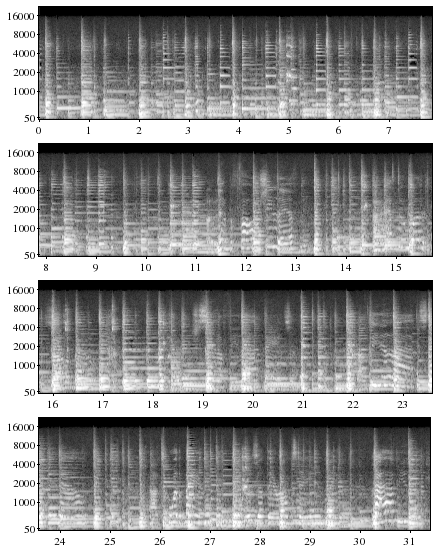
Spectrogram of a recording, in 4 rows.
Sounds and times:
Music: 0.0 - 31.4.

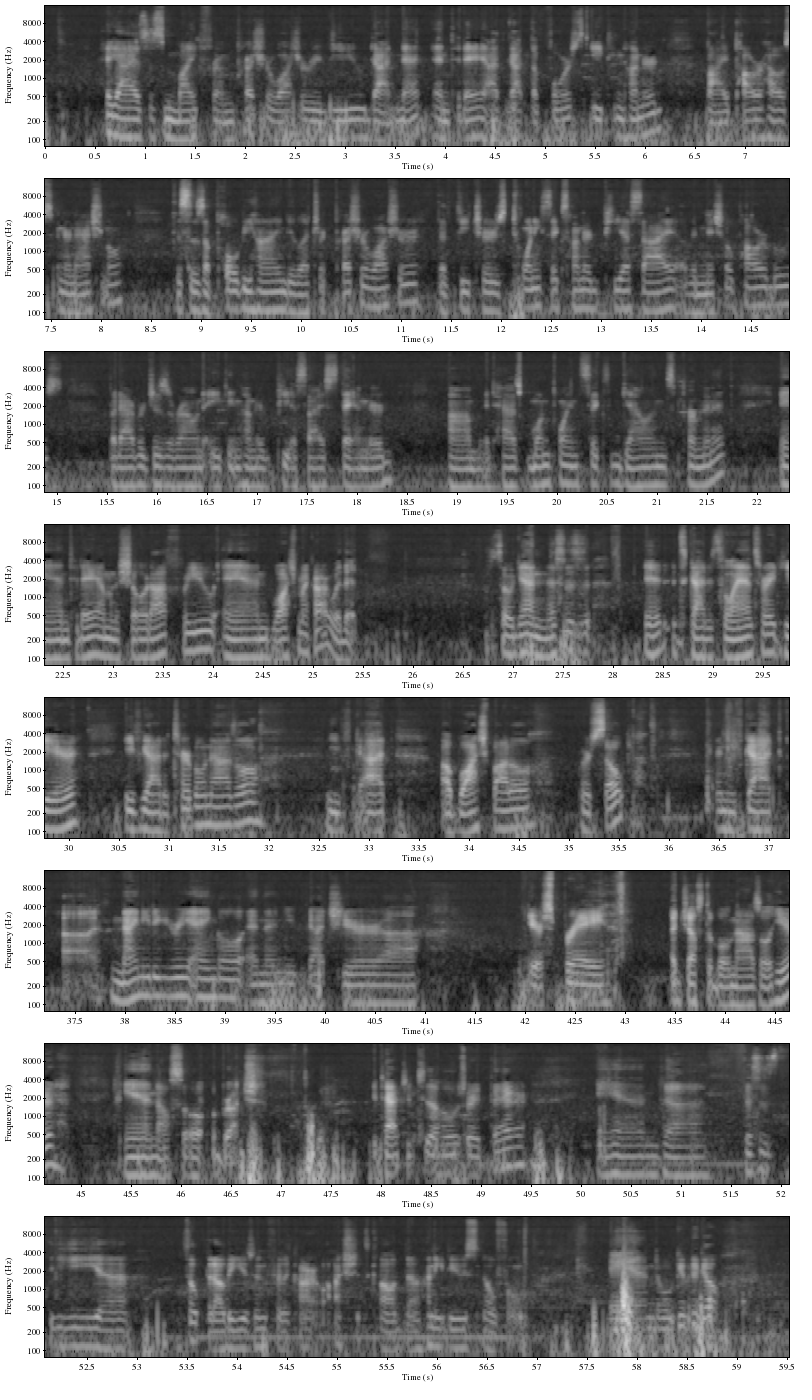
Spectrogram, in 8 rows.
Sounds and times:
Speech: 0.6 - 25.5, 26.8 - 33.2, 33.8 - 35.9, 36.5 - 41.0, 42.0 - 46.9, 47.5 - 49.6, 50.2 - 57.0, 57.8 - 59.0.

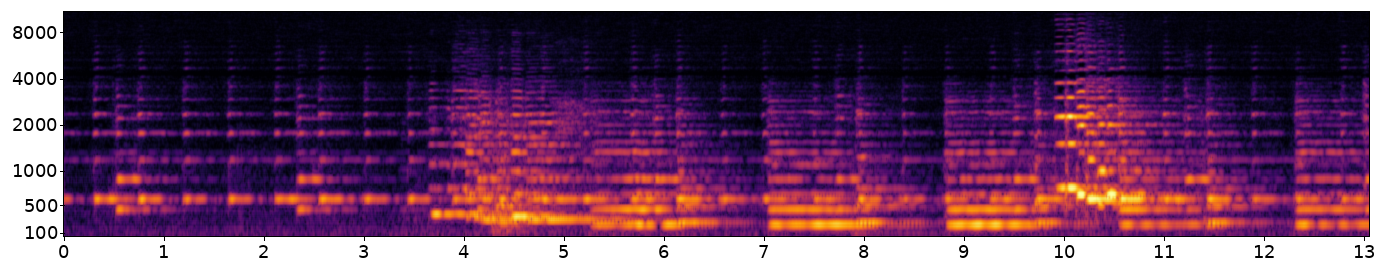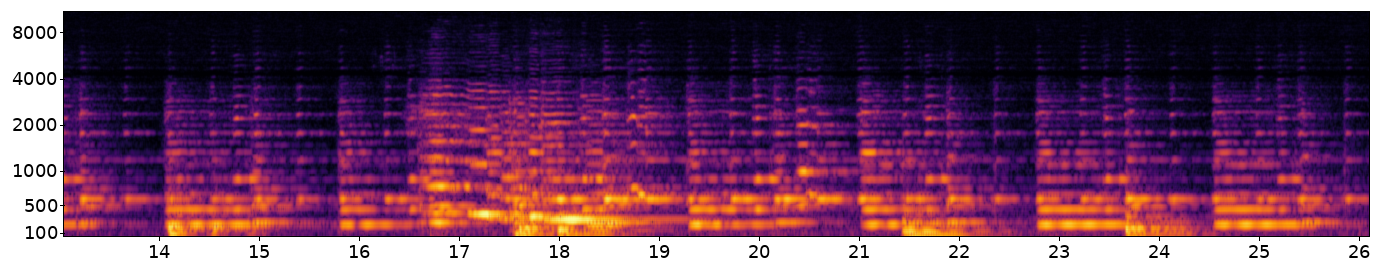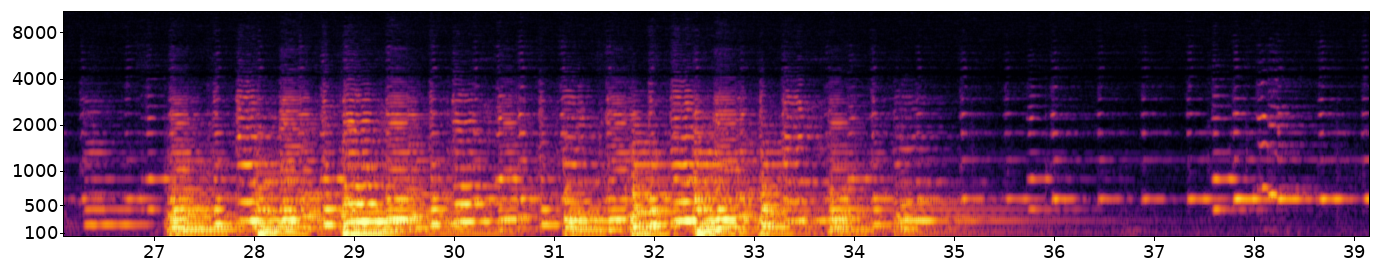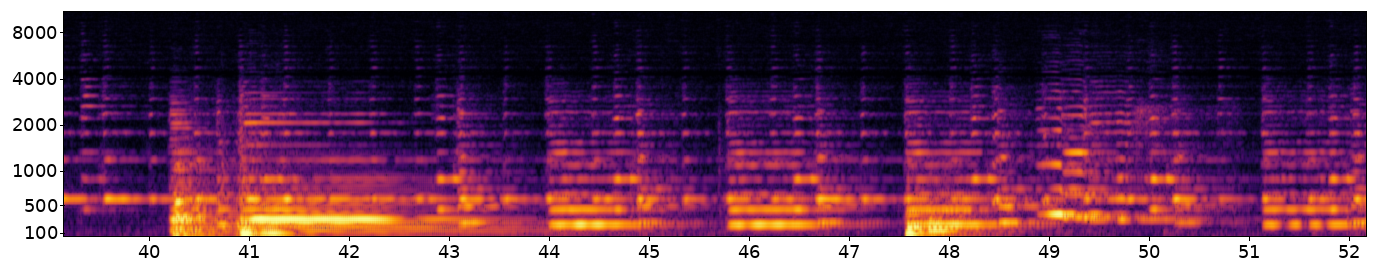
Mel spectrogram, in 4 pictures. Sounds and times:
Cello: 0.0 - 52.1
Violin, fiddle: 0.0 - 52.1
Double bass: 17.5 - 18.9, 21.4 - 24.6, 27.1 - 36.2, 40.2 - 45.0, 47.6 - 48.7.

